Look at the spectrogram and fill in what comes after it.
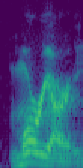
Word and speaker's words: Moriarty: We had a colleague here at SB Nation, Morgan, I can't pronounce her last name, but Morgan Moriarty, I think you're talking about, right? – Moriarty, yes. Sorry, Morgan.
